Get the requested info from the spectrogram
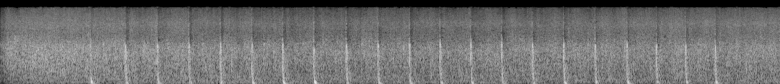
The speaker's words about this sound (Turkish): Bence bu aşk hem bu dijital e, efekte hem de benim ellerimde kalmasın. Siz de alkışlayın.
